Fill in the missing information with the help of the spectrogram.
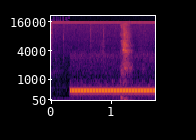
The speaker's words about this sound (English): Oh my god, I am freaking, this is like the ring of death. Like, please, no one pick up. Please, no one pick up. Oh my god, my heart is pounding. Oh my god, I mean, someone answer the damn phone. I just wonder who they're transferring you to.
